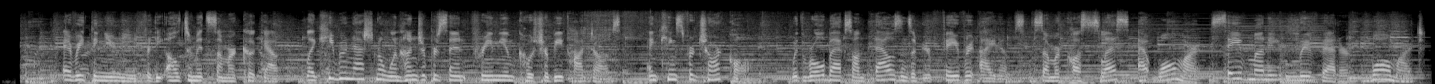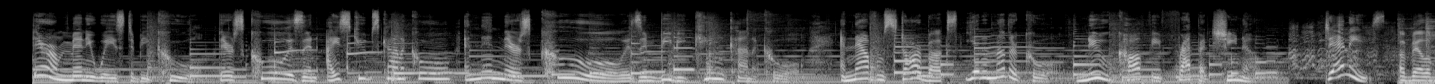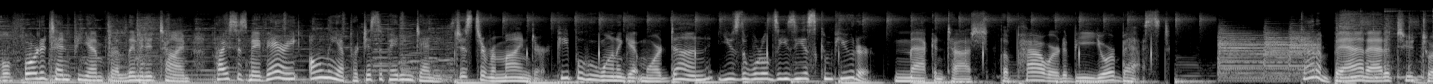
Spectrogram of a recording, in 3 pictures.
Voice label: VOX Commercial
